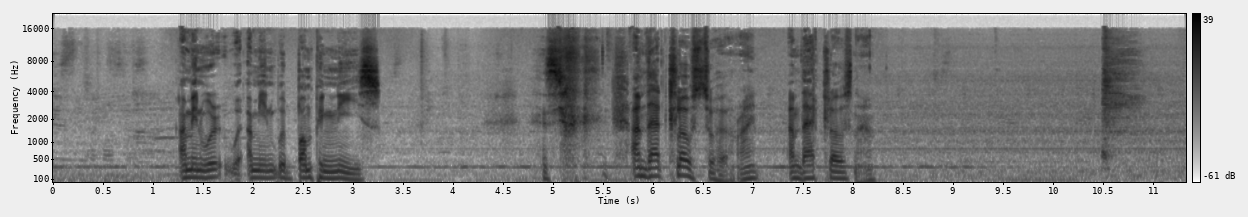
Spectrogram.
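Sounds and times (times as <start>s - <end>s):
city bus engine rumble and droning hum: 0.0s - 11.3s
speech: 1.2s - 3.4s, 4.9s - 8.3s
woman coughing: 10.5s - 11.0s.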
